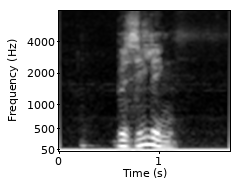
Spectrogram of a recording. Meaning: inspiration, vitality
- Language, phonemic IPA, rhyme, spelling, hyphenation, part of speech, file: Dutch, /bəˈzi.lɪŋ/, -ilɪŋ, bezieling, be‧zie‧ling, noun, Nl-bezieling.ogg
